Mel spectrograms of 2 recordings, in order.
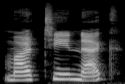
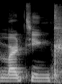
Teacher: e is epenthetic, which just means that it makes saying the combination of syllables easier. · Shown in: first take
